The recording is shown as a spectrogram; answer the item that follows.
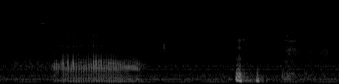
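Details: Sleeping Pug named Bosley gives one drawn-out rumbling snore lasting nearly a second, followed by two short, sharp snorts, in a quiet room.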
